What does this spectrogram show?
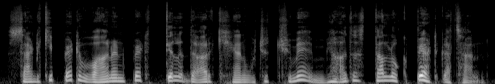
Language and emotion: Kashmiri, disgusted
